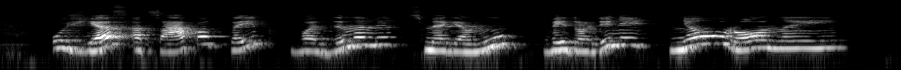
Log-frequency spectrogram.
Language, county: Lithuanian, Kaunas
